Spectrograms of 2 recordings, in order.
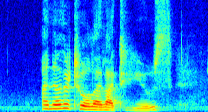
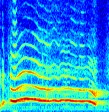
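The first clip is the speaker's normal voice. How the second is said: high startled cry; playful high shriek of the mind; mock shriek; 9 dB louder than usual. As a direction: yelp like the caught mind. Mind shocked out.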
